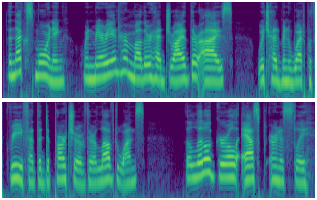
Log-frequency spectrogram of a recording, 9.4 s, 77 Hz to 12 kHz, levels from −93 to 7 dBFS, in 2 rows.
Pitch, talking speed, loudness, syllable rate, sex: 210 Hz, 190 wpm, -19 LUFS, 5.2 syllables/s, female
